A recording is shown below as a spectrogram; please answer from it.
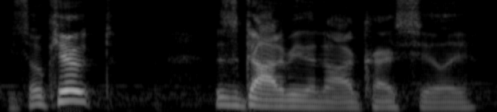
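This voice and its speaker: A man's voice: mid-range voice, sing-song, quick pace, fairly bright tone. A man streaming a video game, reacting casually and expressively in slangy exclamations. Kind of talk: casual live gameplay reaction commentary. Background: game music.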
